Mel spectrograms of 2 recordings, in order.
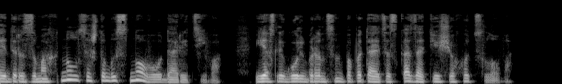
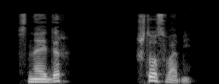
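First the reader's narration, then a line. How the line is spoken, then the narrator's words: Plain question. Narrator (Russian): спросил Гульбрансон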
